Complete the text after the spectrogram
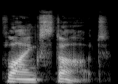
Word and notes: flying start: British English

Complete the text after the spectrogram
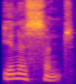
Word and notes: innocent: American English

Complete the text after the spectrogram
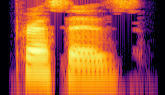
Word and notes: presses: British English

